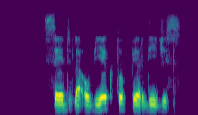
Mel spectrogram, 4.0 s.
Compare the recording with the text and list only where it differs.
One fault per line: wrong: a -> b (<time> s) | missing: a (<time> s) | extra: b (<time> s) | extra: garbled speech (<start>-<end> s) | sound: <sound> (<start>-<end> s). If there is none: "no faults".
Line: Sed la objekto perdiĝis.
no faults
